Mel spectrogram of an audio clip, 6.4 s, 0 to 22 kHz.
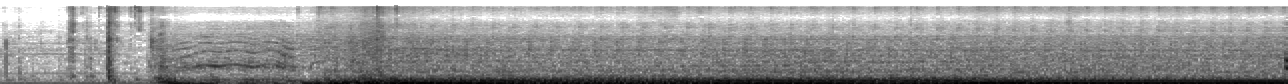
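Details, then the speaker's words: BMW E39 cold start, first start after a new clutch install with a starter solenoid that had been stuck: the starter whirs, then the engine catches into a deep, lumpy, uneven idle, running rough. "sounds horrible [Music] oh it's running [Music] not sounding too good"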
